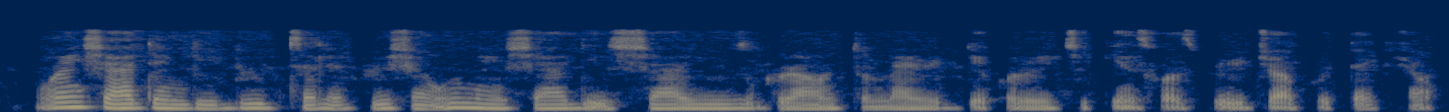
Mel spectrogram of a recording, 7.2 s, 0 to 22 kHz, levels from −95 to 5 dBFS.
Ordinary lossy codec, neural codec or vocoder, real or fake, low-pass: none; none; real; 7.2 kHz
